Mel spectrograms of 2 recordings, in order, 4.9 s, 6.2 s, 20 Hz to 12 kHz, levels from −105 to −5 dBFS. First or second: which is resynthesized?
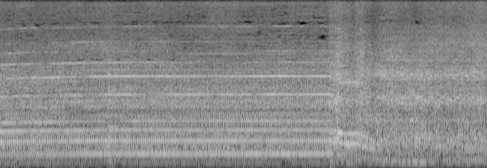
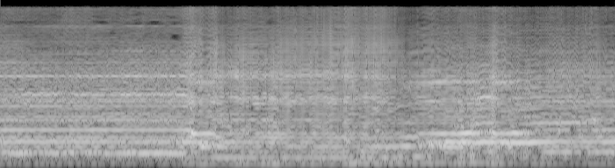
second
